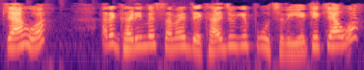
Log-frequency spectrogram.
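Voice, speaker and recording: A bossy, scolding mother-in-law who nags her daughters-in-law without pause, played by a woman. Her voice sits in a middle register and comes through sharp and impatient. The recording sounds dull and lo-fi. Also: medium pitch, animated, dry recording, lightly acted.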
